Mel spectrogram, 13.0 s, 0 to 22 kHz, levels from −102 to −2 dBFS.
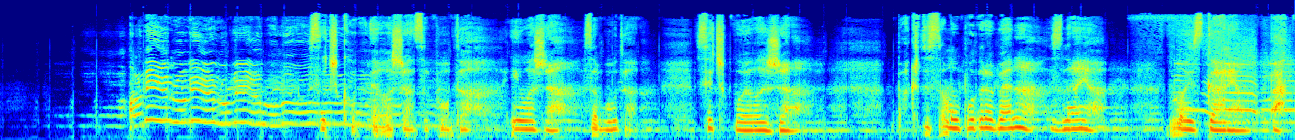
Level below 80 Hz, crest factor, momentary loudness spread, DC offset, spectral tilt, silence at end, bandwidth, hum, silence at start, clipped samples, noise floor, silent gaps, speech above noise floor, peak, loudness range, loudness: -66 dBFS; 20 dB; 18 LU; under 0.1%; -3.5 dB/octave; 0 s; 16.5 kHz; none; 1.1 s; under 0.1%; -74 dBFS; none; 46 dB; -10 dBFS; 4 LU; -29 LUFS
